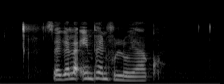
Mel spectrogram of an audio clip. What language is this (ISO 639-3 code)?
ssw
